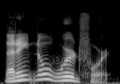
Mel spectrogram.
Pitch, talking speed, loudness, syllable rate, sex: 180 Hz, 300 wpm, -17 LUFS, 5.7 syllables/s, male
